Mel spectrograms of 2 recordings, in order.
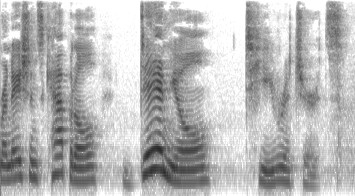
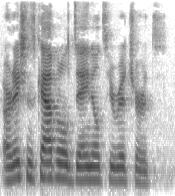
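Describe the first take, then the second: First: It is said with lively, enthusiastic energy. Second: It is said flatly, tired and half questioning. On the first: The speaker is glad to introduce the guest. The speaker calls it right. "you need to give us a more enthusiastic introduction" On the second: The speaker seems not to care about the guest. The speaker calls it wrong. "is there a question? Do you care that I'm here? Are you annoyed? Are you tired?"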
